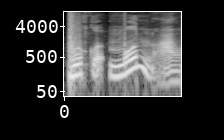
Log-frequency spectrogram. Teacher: Yang benar tanwin ini dibaca idhar atau tanwin ini dibaca jelas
